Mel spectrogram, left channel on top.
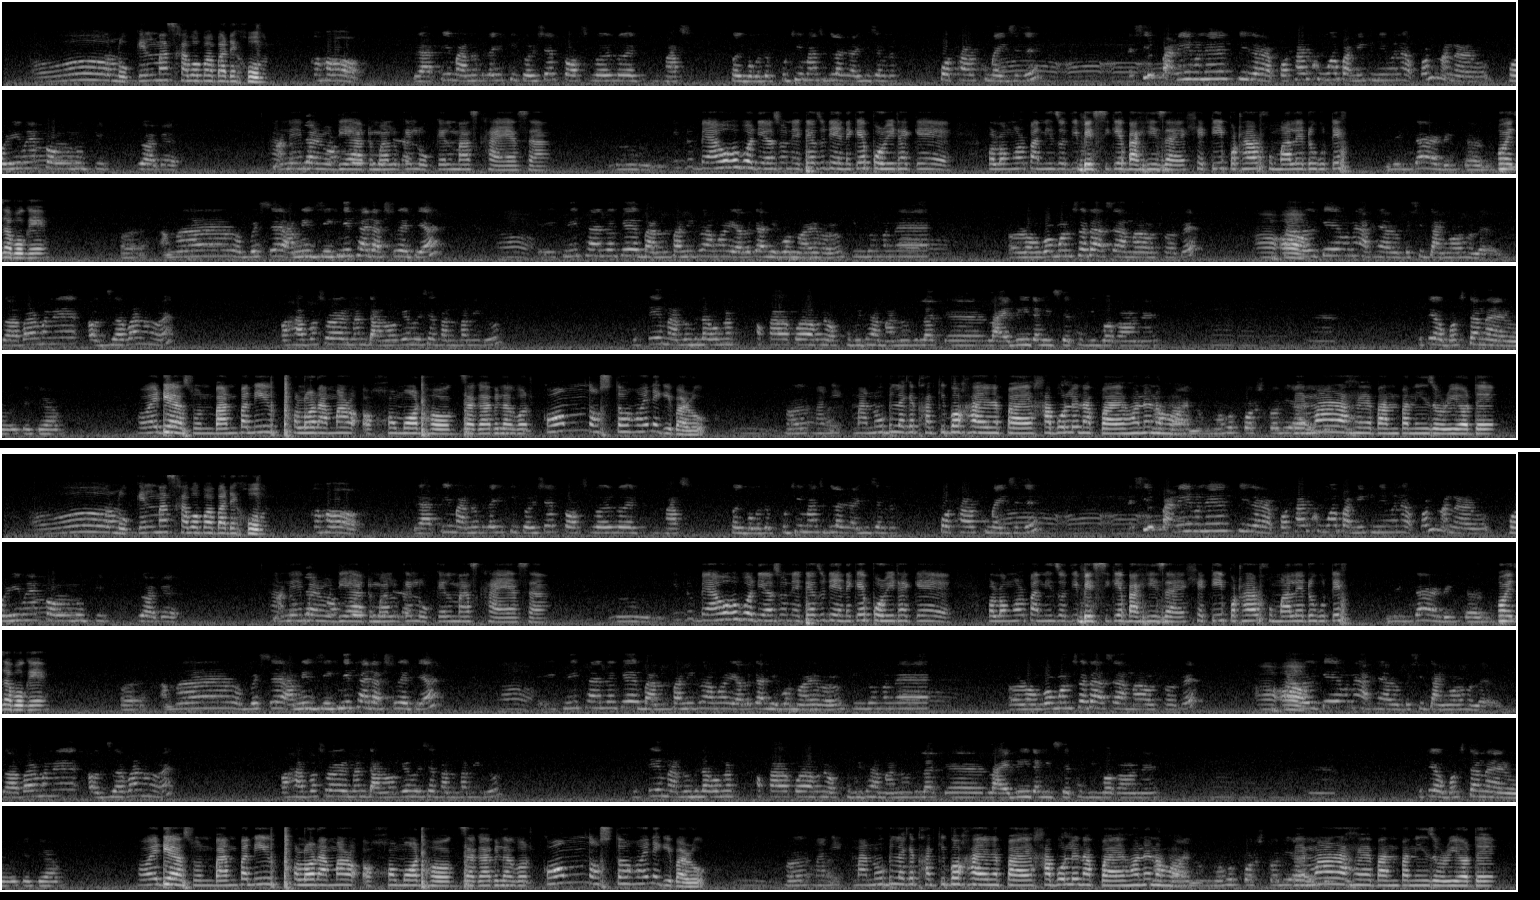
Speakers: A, in the centre; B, on the left.
A: অ
B: একদম
A: লোকেল মাছ খাব পাবা দেখোন।
B: অহ, ৰাতি মানুহবিলাকে কি কৰিছে টৰ্চ লৈ লৈ মাছ হৈ গ পুঠি মাছ বিলাক ৰাখি দিছে মানে পথাৰত সোমাইছে
A: অ',
B: যে,
A: অ', অ',
B: বেছি
A: অ',
B: পানী মানে কি জানা পথাৰত সোমোৱা পানী খিনি মানে অকনমান আৰু ভৰি মানে
A: অ',
B: তলটো যোৱাকে
A: ভালেই
B: মানুহ বিলাক
A: বাৰু
B: টৰ্চ
A: দিয়া
B: লৈ লৈ
A: তোমালোকে
B: গৈছে ৰাতি
A: লোকেল মাছ খাই আছা।
B: উম।
A: কিন্তু বেয়াও হ'ব দিয়া। দিয়াচোন এতিয়া যদি এনেকৈ পৰি থাকে, কলঙৰ পানী যদি বেছিকৈ বাঢ়ি যায় খেতি পথাৰ সোমালেতো গো
B: দিগদাৰ দিগদাৰ উম হয়,
A: যাবগৈ।
B: আমাৰ অৱশ্যে আমি যিখিনি ঠাইত আছো এতিয়া,
A: অ',
B: এইখিনি ঠাইলৈ বানপানীটো আমাৰ ইয়ালৈকে আহিব নোৱাৰে বাৰু কিন্তু মানে
A: অ', অ',
B: ৰংগ মঞ্চ এটা আছে আমাৰ ওচৰতে।
A: অ
B: তালৈকে
A: অ।
B: মানে আহে আৰু বেছি ডাঙৰ হলে, যোৱাবাৰ মানে অ যোৱাবাৰ নহয় অহা বছ ছৰ ইমান ডাঙৰকে হৈছে বানপানীতো। সেই মানুহবিলাকৰ মানে থকাৰ পৰা মানে অসুবিধা মানুহ বিলাক এ লাইব্ৰেৰীত আহিছে থাকিবৰ কাৰণে
A: উম উম উম।
B: উম গোটেই অৱস্থা নাই আৰু তেতিয়া
A: হয় দিয়াচোন, বানপানীৰ ফলত আমাৰ অসমত হওক জেগাবিলাকত
B: উম
A: কম নষ্ট হয় নেকি বাৰু?
B: উম হয়
A: মানে
B: হয়
A: মানুহবিলাকে থাকিব খাই নাপায় খাবলৈ নাপা উপায় হয়নে
B: নাপায়
A: নহয়?
B: ন বহুত কষ্ট দিয়া
A: বেমাৰ
B: এইটো
A: আহে বানপানীৰ জৰিয়তে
